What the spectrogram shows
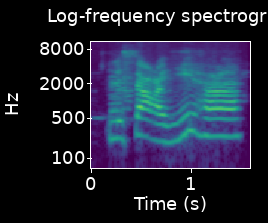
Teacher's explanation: عین کی آواز حلق کے عین، درمیانی حصے سے ادا ہوتی ہے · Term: حرف عین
